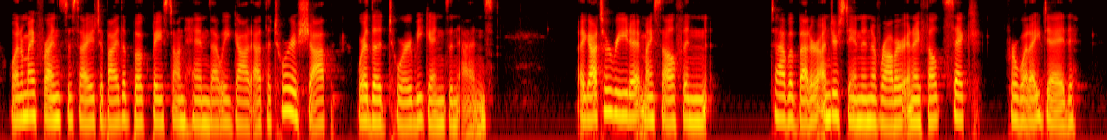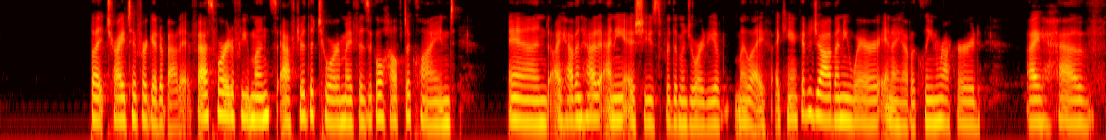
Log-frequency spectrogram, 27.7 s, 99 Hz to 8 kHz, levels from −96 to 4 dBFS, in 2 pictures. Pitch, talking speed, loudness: 180 Hz, 195 wpm, -32 LUFS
